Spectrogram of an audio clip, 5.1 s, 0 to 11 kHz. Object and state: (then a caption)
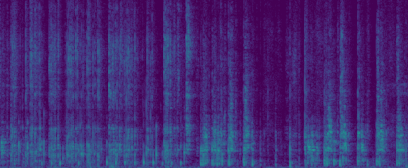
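Glass candle holder. Long fingernails rapidly tap and scratch a small hollow cut-glass candle holder with a diamond pattern and a lit candle or light inside, held in both hands. A dense run of quick, bright clicks and scrapes, with a faint glassy tone near 1.2 kHz, each dying away almost at once.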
